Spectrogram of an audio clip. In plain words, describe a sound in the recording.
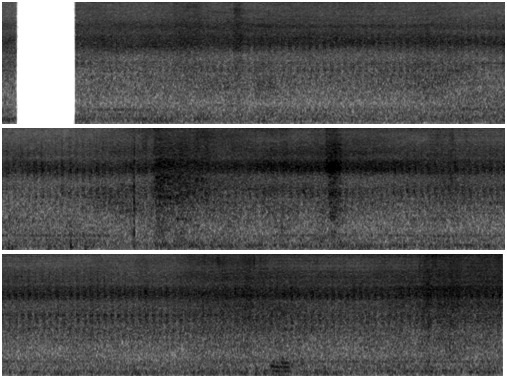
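A hose sprays water onto a car in a steady hiss.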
